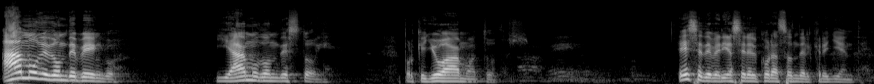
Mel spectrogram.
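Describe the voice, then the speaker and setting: A man with a Spain Spanish accent delivers an impassioned sermon in a notably high voice. He presses his points with loud emphasis, then sinks into quiet, earnest passages. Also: animated, measured pace, long pauses. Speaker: preacher.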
